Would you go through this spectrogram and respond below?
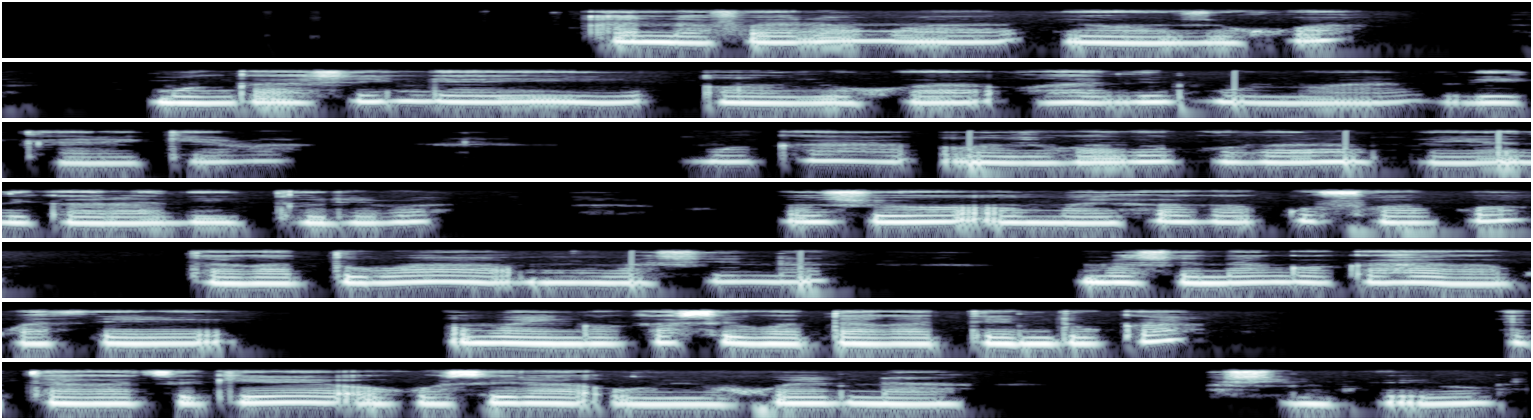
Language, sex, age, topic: Oshiwambo, female, 18-24, agriculture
